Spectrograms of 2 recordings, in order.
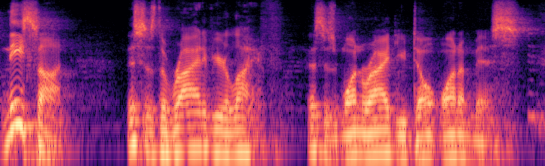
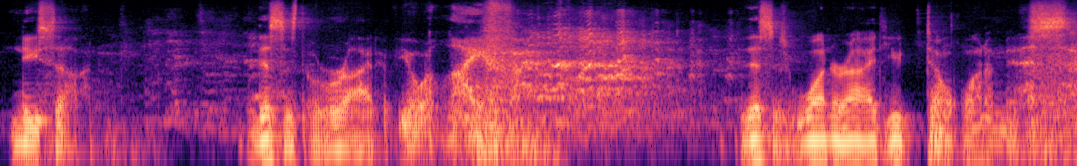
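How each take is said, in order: First: It is said in a plain commercial tone. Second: It is said in a creepy, leering tone.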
